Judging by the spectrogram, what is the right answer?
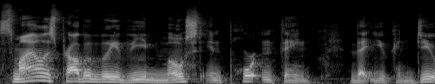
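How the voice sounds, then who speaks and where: Here is a man with a plain, everyday voice at medium pitch. His intonation is lively. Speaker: youtuber giving sales and persuasion tips. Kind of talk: tutorial. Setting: talking to camera. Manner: upbeat, smiling.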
